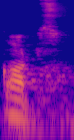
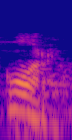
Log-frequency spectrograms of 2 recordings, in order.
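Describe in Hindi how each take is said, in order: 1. अंतिम 'ps' ध्वनि बोली जाती है। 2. अंतिम 'ps' ध्वनि चुप रहती है। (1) "નહીં કે કોર્પ્સ" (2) "આનો ઉચ્ચાર થાય છે કોર"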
